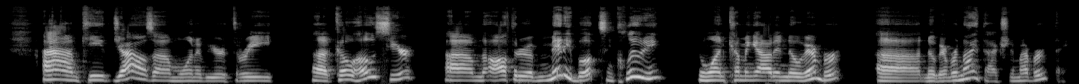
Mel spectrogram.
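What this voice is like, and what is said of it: Slight Texas accent. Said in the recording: “I had a little, little bit of a Texas accent ... I got to fight my uh, Texas accent coming back.”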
